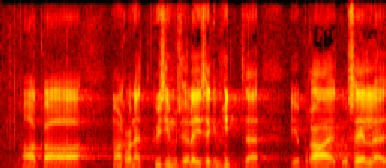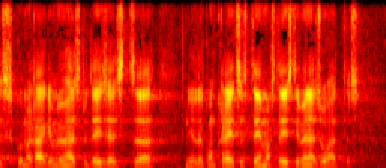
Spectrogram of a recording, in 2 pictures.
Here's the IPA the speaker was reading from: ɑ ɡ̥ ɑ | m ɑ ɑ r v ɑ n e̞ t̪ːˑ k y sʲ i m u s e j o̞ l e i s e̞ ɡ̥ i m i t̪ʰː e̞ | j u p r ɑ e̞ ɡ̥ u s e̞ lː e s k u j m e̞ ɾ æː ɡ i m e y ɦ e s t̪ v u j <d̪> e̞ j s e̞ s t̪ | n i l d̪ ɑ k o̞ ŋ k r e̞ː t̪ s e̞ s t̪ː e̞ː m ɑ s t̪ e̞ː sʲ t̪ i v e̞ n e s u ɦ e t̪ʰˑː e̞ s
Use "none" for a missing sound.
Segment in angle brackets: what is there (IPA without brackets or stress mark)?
t̪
